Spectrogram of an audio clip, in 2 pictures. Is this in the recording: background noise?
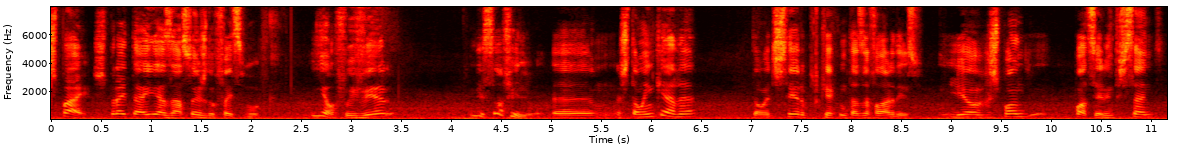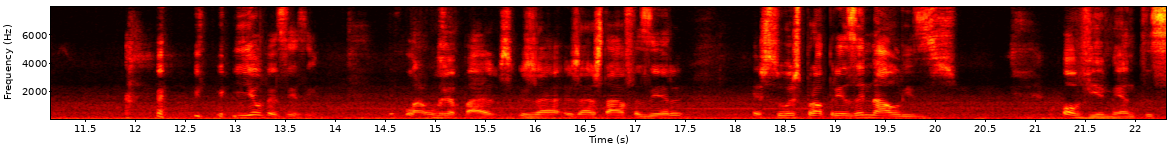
yes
